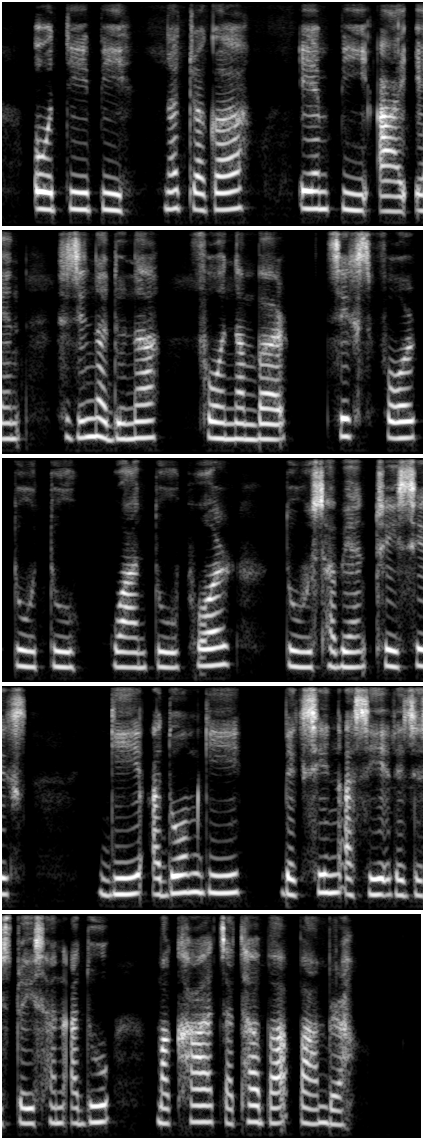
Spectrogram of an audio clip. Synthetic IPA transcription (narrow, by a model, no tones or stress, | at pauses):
ʔotipi | natɾɐka | ʔɛmpiajɛn | sizinːɐd̪una | pʰɔnːɐmbɐɾ | sikspʰɔɾtutu | wantupʰɔɾ | tusɛbent̪ʰɾisiks | ɡiɐdɔmɡi | bɛk̚sinɐsiɾed͡ʒistɾesɐnɐduʔ | mɐkʰat͡ʃat̪ʰɐbɐpamɾa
